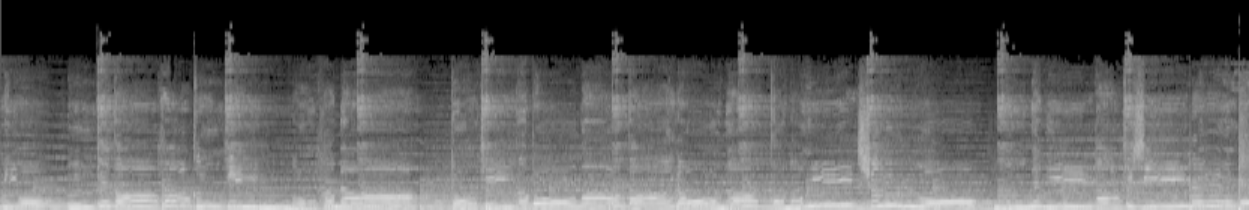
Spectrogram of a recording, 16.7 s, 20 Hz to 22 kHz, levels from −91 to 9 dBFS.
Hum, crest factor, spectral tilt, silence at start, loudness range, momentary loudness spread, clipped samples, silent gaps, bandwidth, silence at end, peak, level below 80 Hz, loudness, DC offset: none; 10 dB; -4.5 dB/octave; 0 s; 1 LU; 3 LU; under 0.1%; none; 19 kHz; 0 s; 0 dBFS; -38 dBFS; -9 LUFS; under 0.1%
